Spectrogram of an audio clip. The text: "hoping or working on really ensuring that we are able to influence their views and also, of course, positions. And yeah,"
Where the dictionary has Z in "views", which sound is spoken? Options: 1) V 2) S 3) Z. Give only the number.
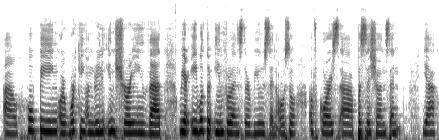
2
